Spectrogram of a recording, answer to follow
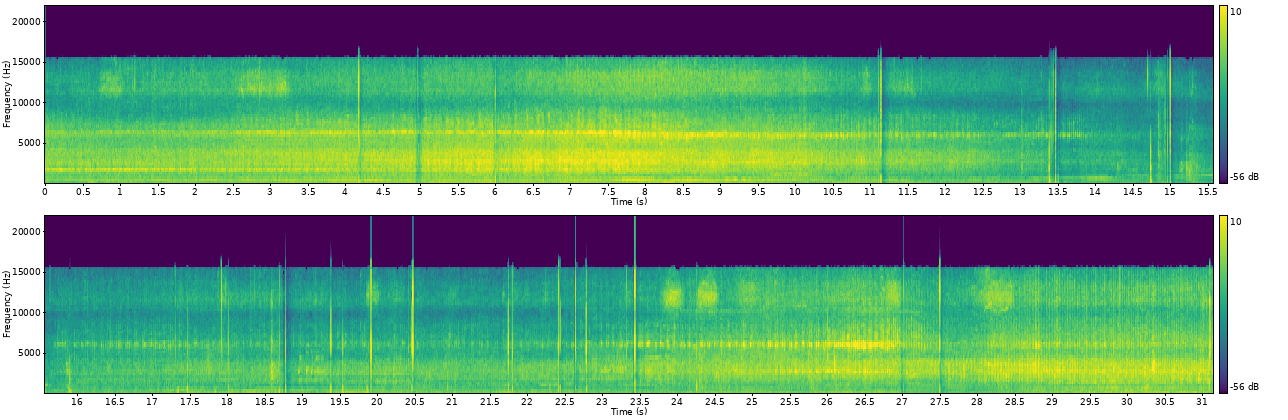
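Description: Mitsubishi Colt Diesel dump truck's diesel engine running as the truck drives along a dirt track, its note stepping up and down in pitch. A few sharp knocks come near the middle.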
